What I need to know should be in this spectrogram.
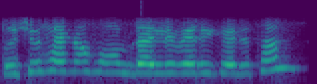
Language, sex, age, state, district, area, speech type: Kashmiri, male, 30-45, Jammu and Kashmir, Srinagar, urban, conversation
